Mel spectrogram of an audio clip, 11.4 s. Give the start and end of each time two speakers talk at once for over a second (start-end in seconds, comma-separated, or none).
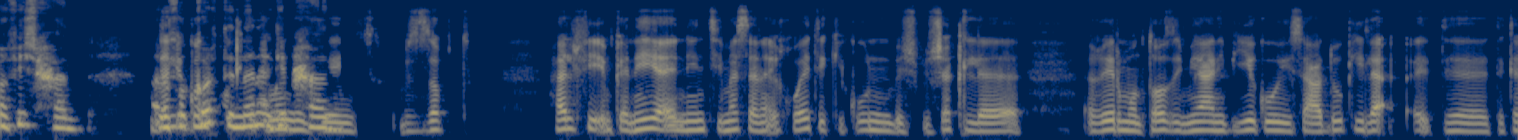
1.1-2.6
